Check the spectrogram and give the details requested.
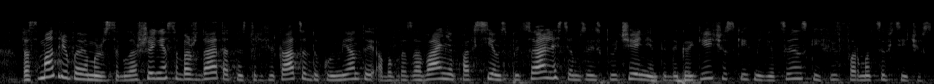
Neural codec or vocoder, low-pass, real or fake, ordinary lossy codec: codec, 16 kHz, 16 kbps, FunCodec, trained on Chinese and English, 50 frames a second; none; fake; none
